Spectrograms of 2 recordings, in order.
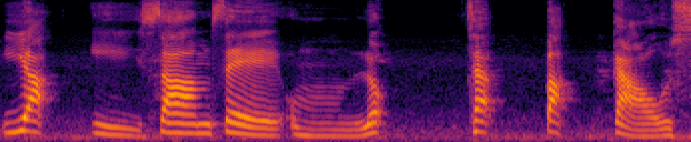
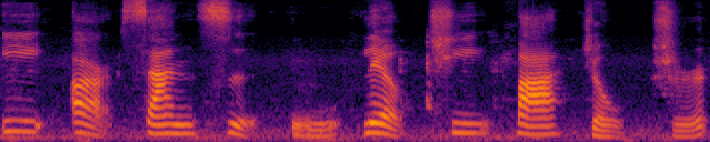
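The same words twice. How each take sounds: First: It is counted in Cantonese. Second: It is counted in Mandarin.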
